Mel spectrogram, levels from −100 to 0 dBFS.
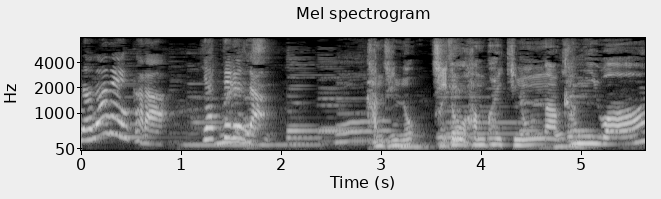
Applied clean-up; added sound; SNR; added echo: classical method log-MMSE.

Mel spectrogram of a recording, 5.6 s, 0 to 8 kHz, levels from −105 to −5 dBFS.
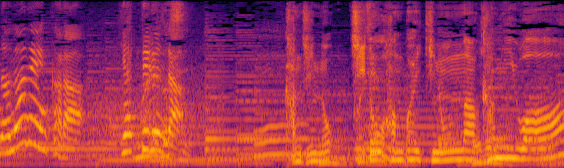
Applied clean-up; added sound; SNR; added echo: none; Wind instrument, woodwind instrument; 16 dB; none.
